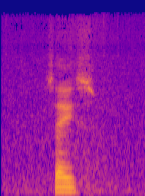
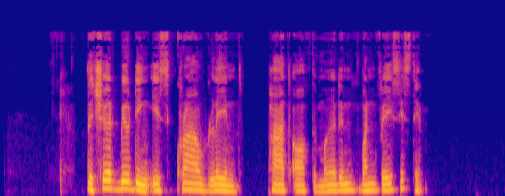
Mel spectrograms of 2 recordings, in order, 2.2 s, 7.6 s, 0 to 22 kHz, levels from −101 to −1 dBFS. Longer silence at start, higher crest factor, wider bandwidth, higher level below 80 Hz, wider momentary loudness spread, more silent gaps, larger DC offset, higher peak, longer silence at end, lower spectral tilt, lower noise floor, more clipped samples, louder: second, 0.7 s vs 1.3 s; about the same, 20 dB vs 18 dB; first, 16.5 kHz vs 11.5 kHz; about the same, -60 dBFS vs -56 dBFS; first, 20 LU vs 11 LU; neither; neither; second, -8 dBFS vs -2 dBFS; second, 0.7 s vs 1.25 s; second, -5 dB/octave vs -7 dB/octave; second, -52 dBFS vs -86 dBFS; neither; second, -25 LUFS vs -19 LUFS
